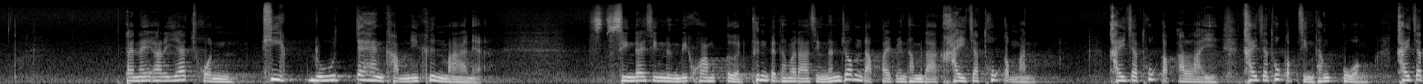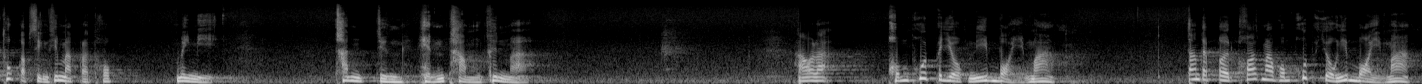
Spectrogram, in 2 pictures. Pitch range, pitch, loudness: 125-185 Hz, 155 Hz, -19 LUFS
